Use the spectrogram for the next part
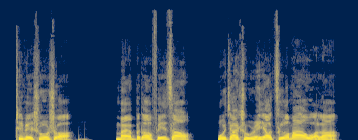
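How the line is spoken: Shouted. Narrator (Chinese): 环儿也跟着喊了一嗓子

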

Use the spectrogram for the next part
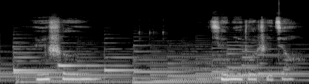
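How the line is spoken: Smiling, tender. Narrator (Chinese): 笑着对你说

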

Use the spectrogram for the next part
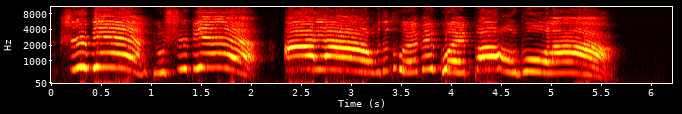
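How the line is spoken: Frightened loud shout. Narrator (Chinese): 只见眼前一只巨大的甲虫几乎快碰到他的鼻子尖了，吓得他大声叫道

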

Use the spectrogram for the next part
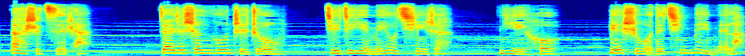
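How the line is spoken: Soft, smiling. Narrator (Chinese): 林秋叶回眸一笑，轻声道

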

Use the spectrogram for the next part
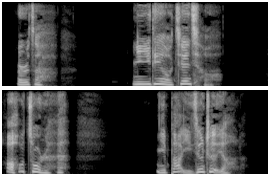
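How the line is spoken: Sobbing tearfully. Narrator (Chinese): 霍香群痛哭流涕

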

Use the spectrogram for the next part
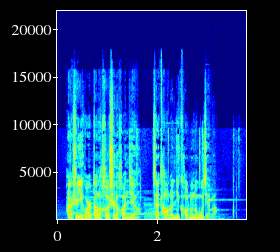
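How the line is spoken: Flat indifferent reply. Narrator (Chinese): 淡淡的回了一句

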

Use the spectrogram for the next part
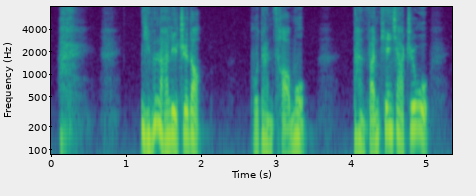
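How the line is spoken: Sighing. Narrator (Chinese): 宝玉叹道

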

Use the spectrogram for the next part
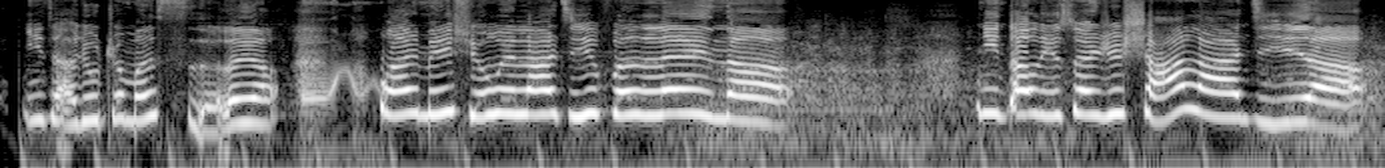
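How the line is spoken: Child sobbing, mumbling. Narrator (Chinese): 这小家伙伤心的哈，哭的鼻涕泡都出来了， 一边哭啊还一边嘀咕

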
